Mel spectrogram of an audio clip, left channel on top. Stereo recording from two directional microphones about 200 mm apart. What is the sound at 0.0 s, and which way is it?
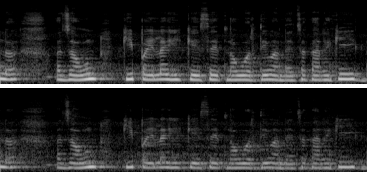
A woman's voice, 30° left (ahead or behind).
